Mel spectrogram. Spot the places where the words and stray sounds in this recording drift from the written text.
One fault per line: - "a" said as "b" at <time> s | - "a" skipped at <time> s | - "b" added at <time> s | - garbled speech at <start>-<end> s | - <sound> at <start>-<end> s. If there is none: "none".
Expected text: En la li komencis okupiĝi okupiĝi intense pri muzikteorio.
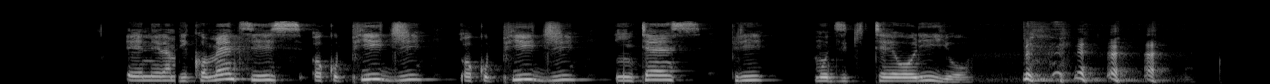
- laugh at 10.2-11.8 s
